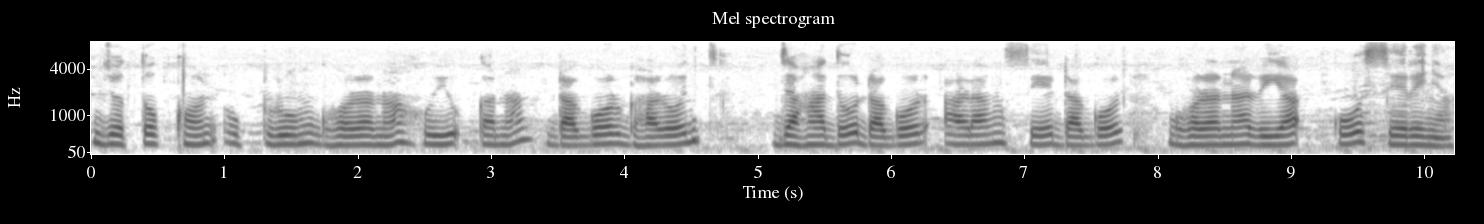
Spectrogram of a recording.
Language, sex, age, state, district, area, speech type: Santali, female, 18-30, West Bengal, Dakshin Dinajpur, rural, read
